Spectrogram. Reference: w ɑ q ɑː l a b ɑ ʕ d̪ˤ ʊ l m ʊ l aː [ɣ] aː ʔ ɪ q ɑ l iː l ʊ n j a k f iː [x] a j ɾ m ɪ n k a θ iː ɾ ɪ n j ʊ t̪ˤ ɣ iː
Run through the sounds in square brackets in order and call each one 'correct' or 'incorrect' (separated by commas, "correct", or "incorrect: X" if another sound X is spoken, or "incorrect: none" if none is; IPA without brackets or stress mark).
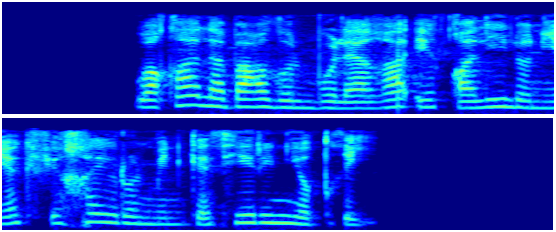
correct, correct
